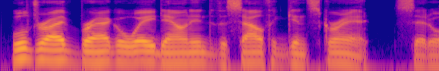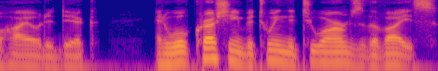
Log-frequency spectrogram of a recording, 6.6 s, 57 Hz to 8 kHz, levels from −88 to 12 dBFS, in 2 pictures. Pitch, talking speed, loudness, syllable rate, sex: 95 Hz, 230 wpm, -18 LUFS, 5.3 syllables/s, male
